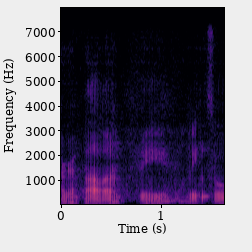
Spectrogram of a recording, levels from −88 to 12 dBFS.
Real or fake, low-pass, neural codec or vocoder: fake; 7.2 kHz; codec, 24 kHz, 0.9 kbps, WavTokenizer, small release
